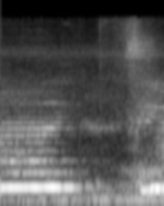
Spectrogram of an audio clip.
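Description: A school choir of boys and girls singing a prayer song through microphones, holding one long note that ends a little after a second in, followed by a short breath before the next phrase.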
